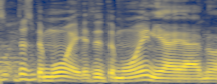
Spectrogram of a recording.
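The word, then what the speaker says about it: Des Moines: It's like I don't know how to pronounce it correctly. It's like Dez Moines or whatever is I think it's in Oh, in Chicago. Yeah. De Mo. Is it De Moines?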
